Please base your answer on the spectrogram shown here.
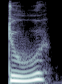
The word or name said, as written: Columbidae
